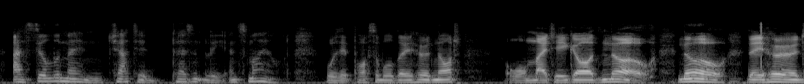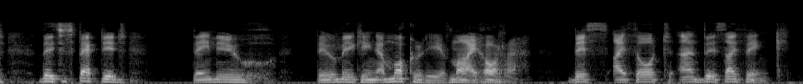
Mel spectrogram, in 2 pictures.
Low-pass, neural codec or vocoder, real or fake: 7.2 kHz; none; real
